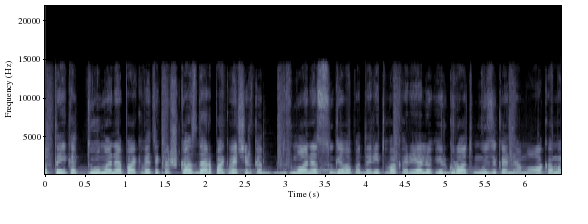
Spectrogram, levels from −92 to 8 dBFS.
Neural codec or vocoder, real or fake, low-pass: none; real; 14.4 kHz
